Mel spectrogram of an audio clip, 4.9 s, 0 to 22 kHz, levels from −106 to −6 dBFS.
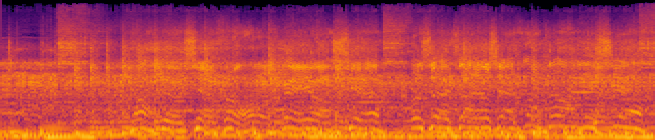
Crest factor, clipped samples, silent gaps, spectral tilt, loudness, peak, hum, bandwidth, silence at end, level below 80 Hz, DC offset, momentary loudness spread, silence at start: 14 dB; under 0.1%; none; -2.5 dB/octave; -22 LUFS; -10 dBFS; none; 19.5 kHz; 0 s; -32 dBFS; under 0.1%; 3 LU; 0 s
